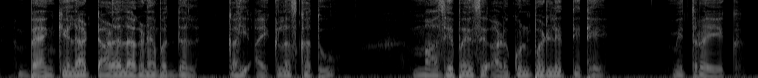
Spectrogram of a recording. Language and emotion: Marathi, sad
